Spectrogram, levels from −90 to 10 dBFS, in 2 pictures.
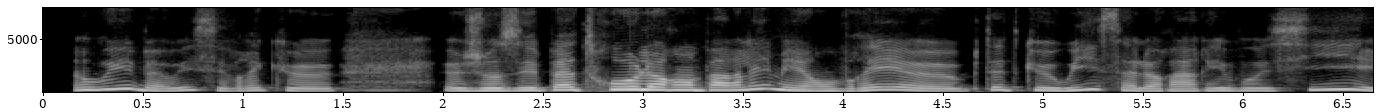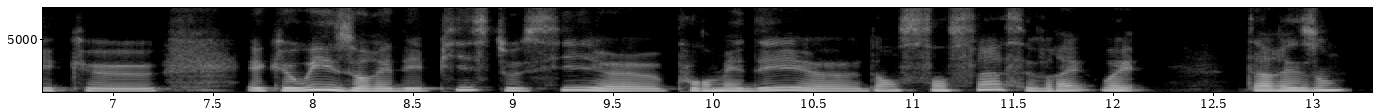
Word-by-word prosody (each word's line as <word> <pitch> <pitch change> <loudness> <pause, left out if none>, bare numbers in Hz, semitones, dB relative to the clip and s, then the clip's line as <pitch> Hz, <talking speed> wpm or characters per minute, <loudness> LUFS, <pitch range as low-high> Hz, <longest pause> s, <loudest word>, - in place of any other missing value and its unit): Oui, 275 +9 +3
bah 210 -6 -1
oui, 220 +5 -2
c'est 210 -5 -8
vrai 205 +4 -5
que, 195 -4 -5 0.6
heu, 205 - 0
j'osais 205 +2 +3
pas 240 +4 +3
trop 275 +5 +6
leur 265 -3 +8
en 235 -1 +7
parler, 235 +9 +3
mais 235 -7 +4
en 190 -1 -1
vrai, 230 +7 -1 0.2
heu, 180 - -6
peut-être 230 +3 -4
que 225 0 -3
oui, 225 +8 +1
ça 220 -7 -5
leur 190 0 -2
arrive 195 +1 -2
aussi 225 +9 0
et 205 -2 -1
que 180 -2 -6 0.4
et 210 - -1
que 205 +1 -1
oui 230 +5 +4
ils 215 -5 +3
auraient 190 -1 0
des 185 +1 -3
pistes 230 +5 -7
aussi, 215 +3 -2
heu, 180 -1 -3
pour 190 +2 -4
m'aider, 195 +4 0
heu, 180 -2 -4
dans 190 +1 -4
ce 200 0 -11
sens-là, 210 +5 -2
c'est 205 - -6
vrai. 200 +3 -4
Ouais, 210 -1 -2 0.5
tu - - -6
as 210 - +2
raison. 210 +1 +2
205 Hz, 210 wpm, -23 LUFS, 190-230 Hz, 0.6 s, leur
